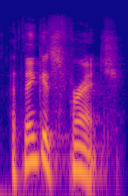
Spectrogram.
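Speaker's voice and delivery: usual speaking voice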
